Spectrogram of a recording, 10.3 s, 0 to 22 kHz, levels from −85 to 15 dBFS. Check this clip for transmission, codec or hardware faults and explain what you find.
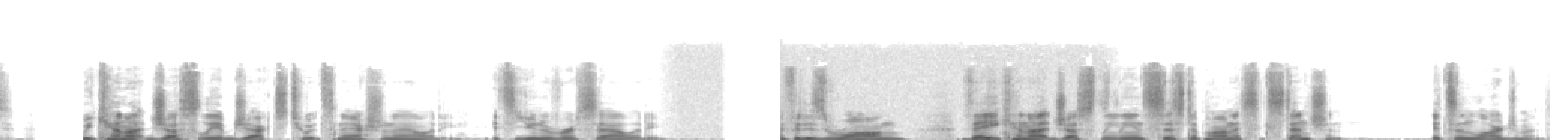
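Two faults are present in this speech: clipped starts after pauses, and a digital radio blend to analogue.

Clipped start after a pause, at 0.46 s and 5.10 s: the output device dozes during the 0.31 s and 0.35 s silences and wakes late. Each time, about 0.1 s of onset vanishes, so speech begins abruptly. The pauses themselves fall fully silent as expected.

Digital radio blending to analogue, from 4.36 s to 7.5 s: the receiver lost its digital stream and cross-faded over 162 ms to the FM broadcast. Faint hiss, roughly 30 dB down, appears without any level change.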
